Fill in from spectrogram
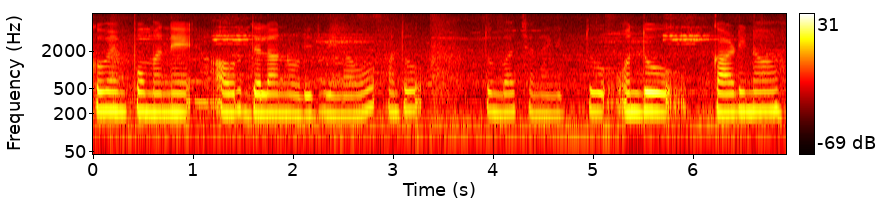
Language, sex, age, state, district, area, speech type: Kannada, female, 18-30, Karnataka, Chamarajanagar, rural, spontaneous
